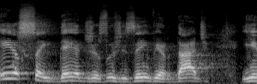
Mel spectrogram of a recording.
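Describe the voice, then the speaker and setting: A man speaks at a moderate pace with a fairly high pitch and lively intonation. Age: 30s. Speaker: pastor. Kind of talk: preaching tutorial. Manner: animated.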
